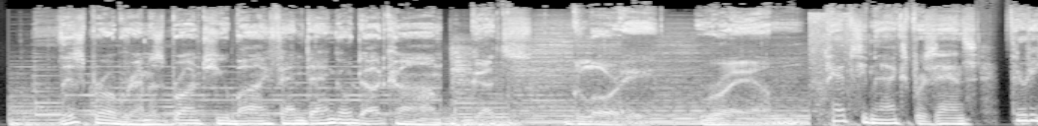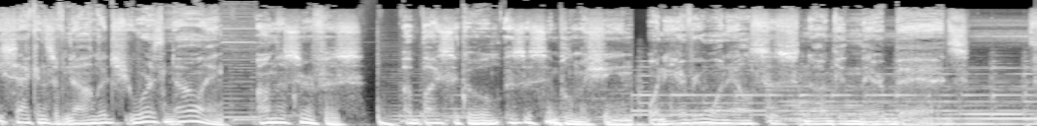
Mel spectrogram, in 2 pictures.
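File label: commercial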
